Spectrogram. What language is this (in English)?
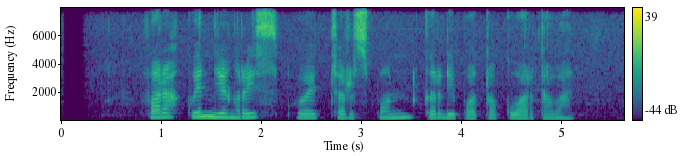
Sundanese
